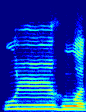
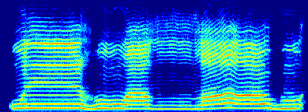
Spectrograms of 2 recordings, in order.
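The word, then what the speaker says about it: قُلْ هُوَ اللَّهُ: jadi kembalikan lagi ke huruf asalnya begitu Bukan kulhu wa tapi kulhu allohu ahad daya kulhu allohu bukan Allah ya tapi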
